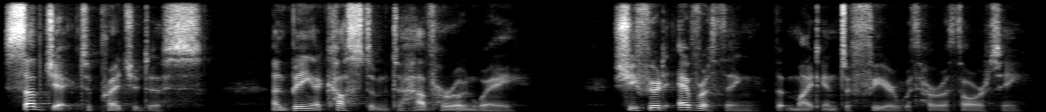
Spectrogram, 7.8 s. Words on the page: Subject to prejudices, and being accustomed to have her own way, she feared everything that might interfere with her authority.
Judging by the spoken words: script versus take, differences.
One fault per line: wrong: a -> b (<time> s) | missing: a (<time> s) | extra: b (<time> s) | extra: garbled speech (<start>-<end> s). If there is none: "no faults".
wrong: prejudices -> prejudice (0.7 s)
